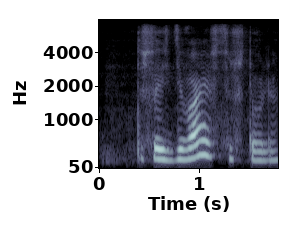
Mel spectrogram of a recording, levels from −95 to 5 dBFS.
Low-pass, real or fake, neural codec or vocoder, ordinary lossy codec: 7.2 kHz; fake; codec, 24 kHz, 6 kbps, HILCodec; MP3, 48 kbps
